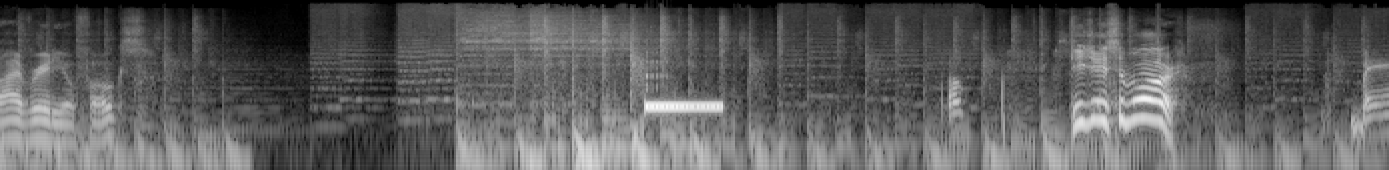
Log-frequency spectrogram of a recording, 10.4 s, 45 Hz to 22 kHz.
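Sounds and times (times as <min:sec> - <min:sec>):
speech: 0:00.0 - 0:01.2, 0:07.1 - 0:09.0, 0:10.1 - 0:10.4
loud busy music: 0:00.0 - 0:10.4
electronic phone ring tone on the line during a live radio broadcast: 0:04.8 - 0:05.4.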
